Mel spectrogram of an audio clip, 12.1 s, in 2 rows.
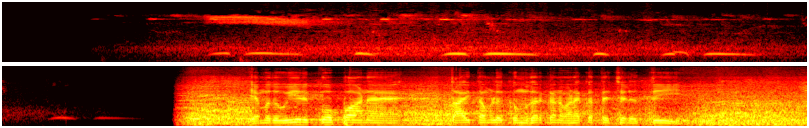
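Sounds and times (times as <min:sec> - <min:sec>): faint high bird chirping: 0:00.7 - 0:07.0
bird calling low notes: 0:01.2 - 0:07.0.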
